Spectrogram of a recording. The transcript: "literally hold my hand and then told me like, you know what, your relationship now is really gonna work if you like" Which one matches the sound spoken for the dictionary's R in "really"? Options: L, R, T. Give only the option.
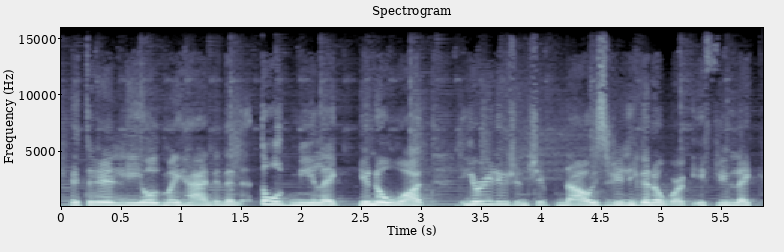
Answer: R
